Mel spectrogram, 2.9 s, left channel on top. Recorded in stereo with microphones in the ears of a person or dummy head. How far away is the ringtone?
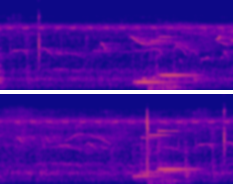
About 7.5 m.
